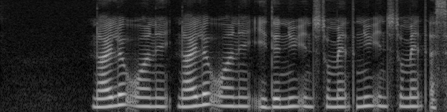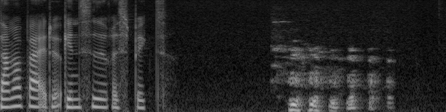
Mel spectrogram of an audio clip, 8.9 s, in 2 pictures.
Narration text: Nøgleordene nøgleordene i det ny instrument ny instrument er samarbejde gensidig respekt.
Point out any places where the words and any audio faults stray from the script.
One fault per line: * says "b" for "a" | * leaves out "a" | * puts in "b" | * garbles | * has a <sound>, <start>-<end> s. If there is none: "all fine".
* has a laugh, 7.2-8.4 s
